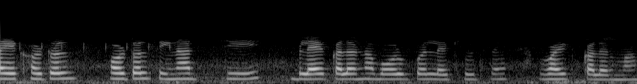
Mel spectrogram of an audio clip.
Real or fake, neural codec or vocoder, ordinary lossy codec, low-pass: real; none; none; 3.6 kHz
